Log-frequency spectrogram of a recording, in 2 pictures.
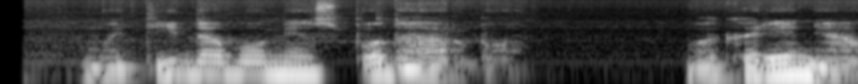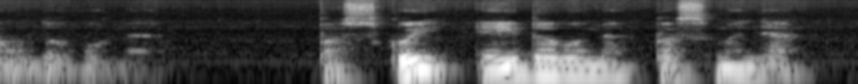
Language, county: Lithuanian, Kaunas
